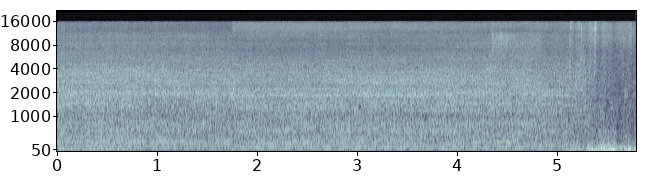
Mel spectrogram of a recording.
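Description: Snowmobile engine running steadily under way. Just before the end the sound switches abruptly to a louder, choppier low rumble.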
